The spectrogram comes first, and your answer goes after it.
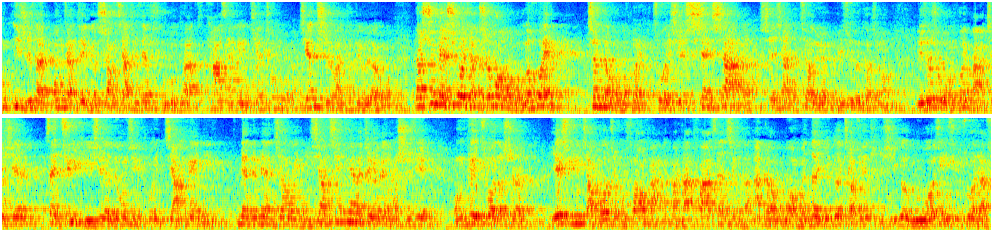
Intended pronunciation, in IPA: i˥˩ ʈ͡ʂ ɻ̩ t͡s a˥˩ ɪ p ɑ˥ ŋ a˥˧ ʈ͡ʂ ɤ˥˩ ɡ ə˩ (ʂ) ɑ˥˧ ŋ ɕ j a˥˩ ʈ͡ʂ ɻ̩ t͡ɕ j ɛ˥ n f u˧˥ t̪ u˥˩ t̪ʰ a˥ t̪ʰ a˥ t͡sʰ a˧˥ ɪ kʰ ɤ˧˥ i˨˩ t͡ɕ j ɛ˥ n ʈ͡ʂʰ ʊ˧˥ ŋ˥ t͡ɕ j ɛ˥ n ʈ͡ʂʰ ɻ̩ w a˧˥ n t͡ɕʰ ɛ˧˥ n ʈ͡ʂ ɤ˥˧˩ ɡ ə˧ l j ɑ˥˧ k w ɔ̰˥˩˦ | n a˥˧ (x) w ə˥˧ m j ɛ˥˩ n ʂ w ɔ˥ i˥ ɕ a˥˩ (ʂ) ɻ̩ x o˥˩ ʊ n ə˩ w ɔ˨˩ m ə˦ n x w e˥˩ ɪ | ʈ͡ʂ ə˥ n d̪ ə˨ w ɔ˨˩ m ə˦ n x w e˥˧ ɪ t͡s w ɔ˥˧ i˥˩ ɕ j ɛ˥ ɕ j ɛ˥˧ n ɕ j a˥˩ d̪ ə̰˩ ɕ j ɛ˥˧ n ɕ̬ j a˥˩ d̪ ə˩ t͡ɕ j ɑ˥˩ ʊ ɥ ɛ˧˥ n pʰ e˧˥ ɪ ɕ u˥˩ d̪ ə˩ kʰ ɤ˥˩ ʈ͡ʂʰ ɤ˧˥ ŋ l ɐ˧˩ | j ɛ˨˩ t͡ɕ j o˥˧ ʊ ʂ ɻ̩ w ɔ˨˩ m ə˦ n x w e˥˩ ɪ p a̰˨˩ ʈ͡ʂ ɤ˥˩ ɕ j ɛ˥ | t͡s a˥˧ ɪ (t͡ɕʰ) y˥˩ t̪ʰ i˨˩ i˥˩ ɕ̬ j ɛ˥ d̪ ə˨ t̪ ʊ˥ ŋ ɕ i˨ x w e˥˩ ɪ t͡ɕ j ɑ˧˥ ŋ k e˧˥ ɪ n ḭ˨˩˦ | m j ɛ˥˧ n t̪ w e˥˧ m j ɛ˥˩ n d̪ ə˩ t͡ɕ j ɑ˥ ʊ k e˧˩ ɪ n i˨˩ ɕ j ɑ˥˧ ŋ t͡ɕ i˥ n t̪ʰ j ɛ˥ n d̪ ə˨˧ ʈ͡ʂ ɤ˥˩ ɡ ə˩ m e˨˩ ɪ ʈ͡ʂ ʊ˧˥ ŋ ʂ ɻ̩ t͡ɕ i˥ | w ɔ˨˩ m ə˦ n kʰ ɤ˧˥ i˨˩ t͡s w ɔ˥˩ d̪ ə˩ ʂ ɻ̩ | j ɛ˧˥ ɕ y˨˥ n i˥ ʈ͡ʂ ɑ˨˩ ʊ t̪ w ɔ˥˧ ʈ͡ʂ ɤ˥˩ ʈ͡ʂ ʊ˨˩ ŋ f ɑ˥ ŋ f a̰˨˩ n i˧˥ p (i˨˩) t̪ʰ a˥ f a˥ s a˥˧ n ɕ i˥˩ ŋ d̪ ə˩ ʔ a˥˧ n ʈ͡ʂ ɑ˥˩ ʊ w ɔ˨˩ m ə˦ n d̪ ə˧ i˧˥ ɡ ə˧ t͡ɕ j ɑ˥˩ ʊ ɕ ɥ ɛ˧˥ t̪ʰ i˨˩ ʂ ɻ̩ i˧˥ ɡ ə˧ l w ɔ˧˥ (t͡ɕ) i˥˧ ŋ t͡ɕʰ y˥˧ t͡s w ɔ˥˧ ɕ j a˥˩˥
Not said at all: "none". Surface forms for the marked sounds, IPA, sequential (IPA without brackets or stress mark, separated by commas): ʂ, ʂ, ʈ͡ʂ, t͡ɕ, a˨˩, t͡ɕ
